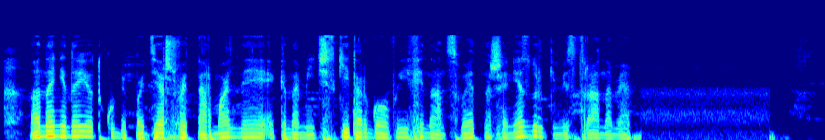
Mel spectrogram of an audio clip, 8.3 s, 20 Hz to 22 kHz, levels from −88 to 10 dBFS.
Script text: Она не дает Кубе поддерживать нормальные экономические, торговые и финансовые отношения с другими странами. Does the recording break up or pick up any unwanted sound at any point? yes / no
no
